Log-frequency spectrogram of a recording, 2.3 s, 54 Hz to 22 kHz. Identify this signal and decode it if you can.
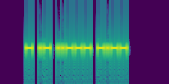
Morse code, heard as a keyed tone, about 40 wpm, 700 Hz. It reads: TA2Y
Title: DXCC-100 Call Signs - 4 Characters - 40wpm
